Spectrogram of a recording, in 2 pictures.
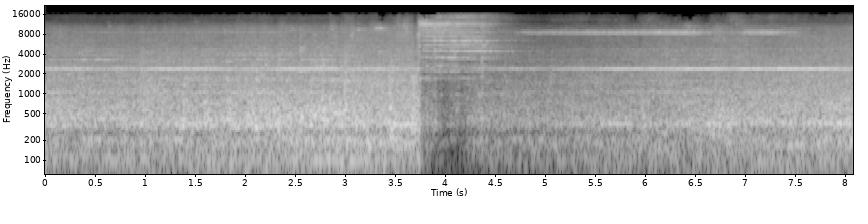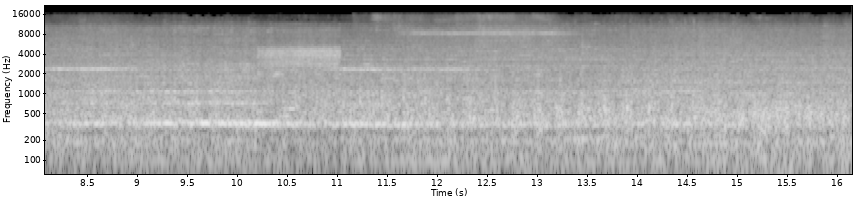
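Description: Freight-train flatcars loaded with trash containers rolling steadily past, with thin high-pitched squeals from the steel wheels on the rails. The noise dips briefly about four seconds in, and short sharper squeals come around ten seconds in.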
